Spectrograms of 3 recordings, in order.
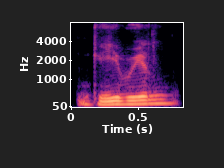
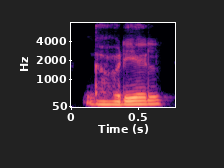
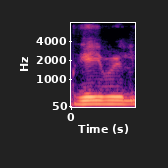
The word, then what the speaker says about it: Gabriel: you can meet randomly my name in english is like gabriel like as movies i've seen but i like usually really like the pronunciation in spanish which is gabriel so even like i usually say my name is not gabriel is gabriel because he's like yes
